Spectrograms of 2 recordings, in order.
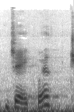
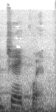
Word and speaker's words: Jaqueth: Jaqueth. – Jaqueth, screwed that up too, but that's what it's about. So, all right, so... Say your name one more time. – Selenia Jaqueth.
